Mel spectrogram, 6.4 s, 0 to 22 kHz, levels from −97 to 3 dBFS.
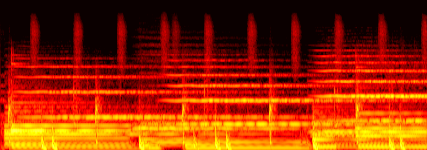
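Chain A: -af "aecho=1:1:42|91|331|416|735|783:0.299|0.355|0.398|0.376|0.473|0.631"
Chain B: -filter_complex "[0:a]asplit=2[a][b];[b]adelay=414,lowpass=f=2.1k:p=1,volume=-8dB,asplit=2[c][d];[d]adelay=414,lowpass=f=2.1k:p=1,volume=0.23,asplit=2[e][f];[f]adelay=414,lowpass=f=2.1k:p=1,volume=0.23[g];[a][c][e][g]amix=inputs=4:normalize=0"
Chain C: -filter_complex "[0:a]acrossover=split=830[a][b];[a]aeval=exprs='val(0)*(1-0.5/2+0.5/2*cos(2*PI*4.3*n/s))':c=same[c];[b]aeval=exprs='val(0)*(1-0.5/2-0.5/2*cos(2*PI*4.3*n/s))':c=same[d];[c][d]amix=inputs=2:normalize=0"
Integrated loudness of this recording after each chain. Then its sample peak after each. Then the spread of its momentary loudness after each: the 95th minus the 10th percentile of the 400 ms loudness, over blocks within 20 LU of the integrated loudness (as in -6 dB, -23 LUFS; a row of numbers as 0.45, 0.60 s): -19.0, -22.0, -24.5 LUFS; -4.5, -7.0, -8.5 dBFS; 6, 7, 7 LU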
